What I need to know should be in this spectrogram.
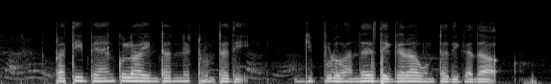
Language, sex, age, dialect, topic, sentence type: Telugu, male, 18-24, Telangana, banking, statement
